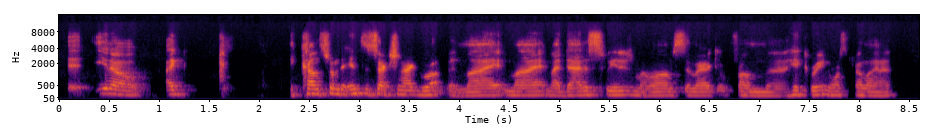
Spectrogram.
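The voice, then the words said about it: Mixed Swedish American English accent. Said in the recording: “you're Swedish American... very, very different Swedish English accents... Your accent, because it is this kind of crazy international mix”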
